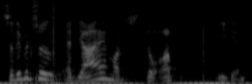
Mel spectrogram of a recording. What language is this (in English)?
Danish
